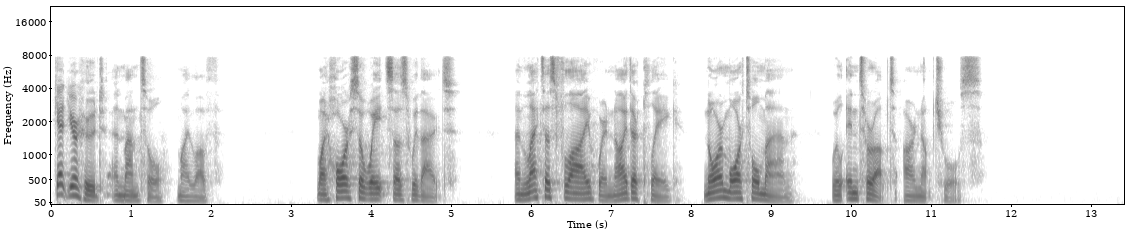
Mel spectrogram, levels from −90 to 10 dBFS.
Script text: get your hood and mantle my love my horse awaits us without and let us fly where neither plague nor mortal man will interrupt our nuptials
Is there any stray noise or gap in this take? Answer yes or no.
no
